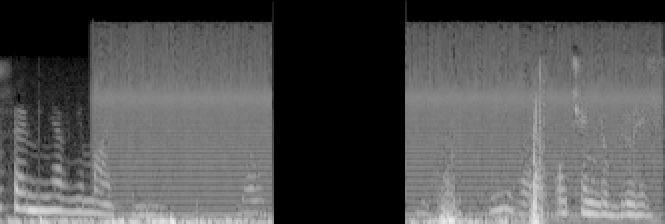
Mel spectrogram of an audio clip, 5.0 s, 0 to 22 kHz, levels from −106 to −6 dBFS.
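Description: From 0.67 s to the end, a steady, raspy mains buzz sits roughly 10 dB under the speech: 60 Hz switching spikes and their harmonics leaking in, twice per cycle.

At 2.05 s the sound drops to silence until 3.04 s, then resumes exactly where it stopped. This rebuffering stall adds 0.99 s while the player waits for data.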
